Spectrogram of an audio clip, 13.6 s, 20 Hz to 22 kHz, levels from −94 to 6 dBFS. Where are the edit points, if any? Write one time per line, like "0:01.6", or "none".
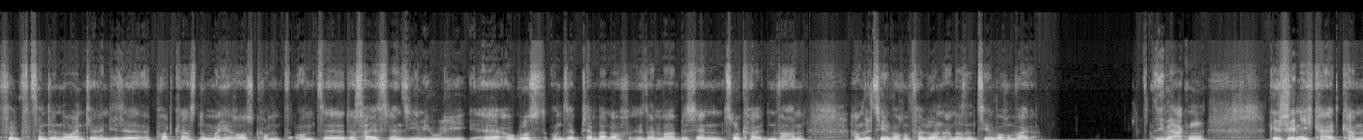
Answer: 0:08.7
